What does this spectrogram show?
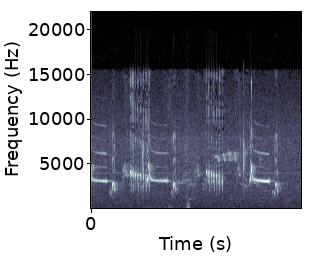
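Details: Prinia pair, female against male, provoking other birds to sing: fast buzzy trilled phrases and sharp rising whistles follow each other closely, with a faint low thump midway.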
